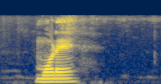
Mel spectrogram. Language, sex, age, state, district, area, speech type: Santali, male, 18-30, West Bengal, Uttar Dinajpur, rural, read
